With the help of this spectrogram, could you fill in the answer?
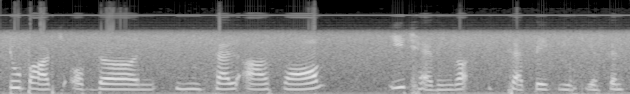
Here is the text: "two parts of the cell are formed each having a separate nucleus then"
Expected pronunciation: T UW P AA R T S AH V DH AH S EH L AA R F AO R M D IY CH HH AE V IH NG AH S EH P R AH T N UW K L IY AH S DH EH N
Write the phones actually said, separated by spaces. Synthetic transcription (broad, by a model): T UW P AA R T S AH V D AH S EH L AA R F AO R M IY CH HH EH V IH NG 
